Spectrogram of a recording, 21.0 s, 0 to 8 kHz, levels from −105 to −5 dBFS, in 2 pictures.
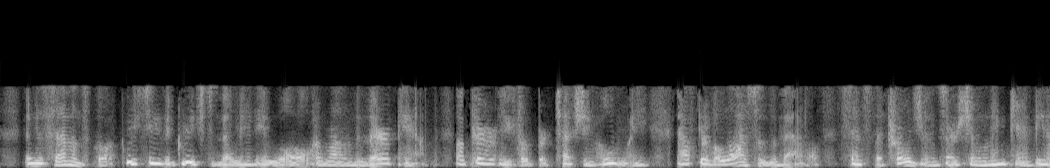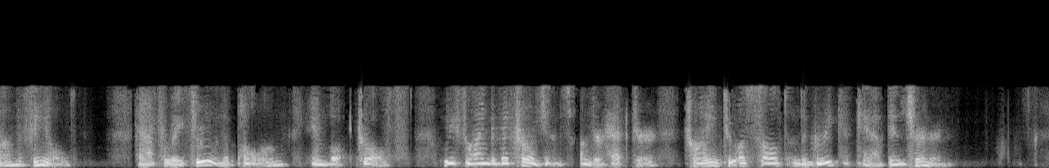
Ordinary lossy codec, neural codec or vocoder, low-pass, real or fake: AAC, 16 kbps; codec, 16 kHz, 1 kbps, FreqCodec, smaller model; 7.2 kHz; fake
